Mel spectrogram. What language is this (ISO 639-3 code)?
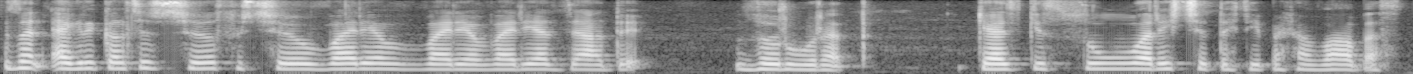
kas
